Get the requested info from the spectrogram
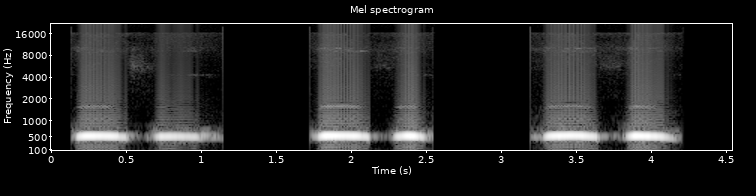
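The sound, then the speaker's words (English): A human voice imitates a mournful dove's coo, giving three paired low hoots, each pair a long note followed by a shorter one, evenly spaced, with no other sound. “We're moaning mournfully like doves. You know that sound? Sounds like that kind of woo, woo, woo sound.”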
